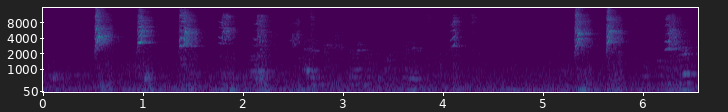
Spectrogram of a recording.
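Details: Ultramarine grosbeak coming out of moult: sharp, high, scratchy notes in quick runs of about two a second, broken by a short pause midway, with little else heard.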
